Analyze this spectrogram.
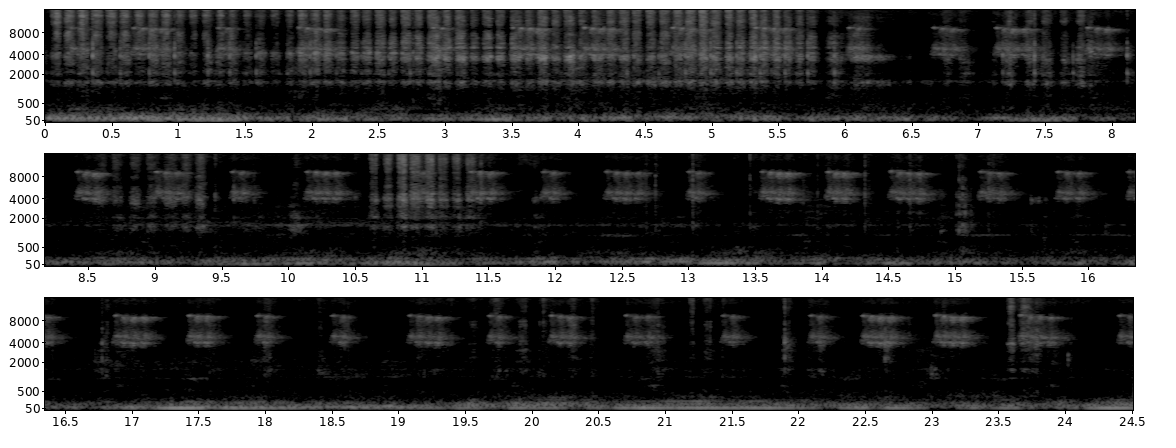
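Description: A felt-tip marker scratches and squeaks in quick strokes on paper.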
